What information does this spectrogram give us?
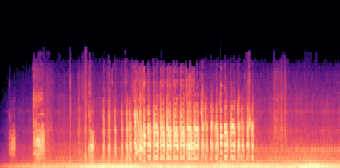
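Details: A captive zebra finch family, parents and recently fledged young learning to fly in a new big cage, give nasal, buzzy calls and quick chattering notes in rapid bursts, several birds at once, over a low rumble.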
